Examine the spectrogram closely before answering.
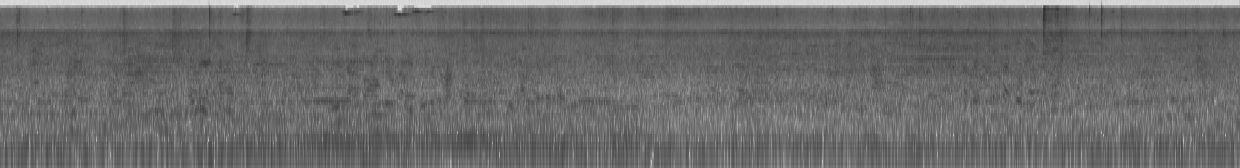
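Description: Footsteps shuffle on concrete close by.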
